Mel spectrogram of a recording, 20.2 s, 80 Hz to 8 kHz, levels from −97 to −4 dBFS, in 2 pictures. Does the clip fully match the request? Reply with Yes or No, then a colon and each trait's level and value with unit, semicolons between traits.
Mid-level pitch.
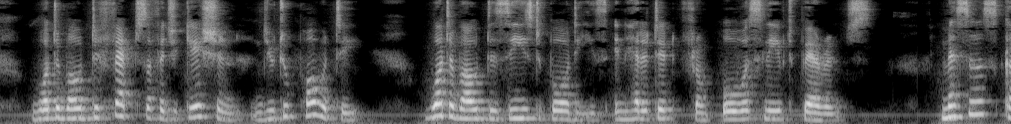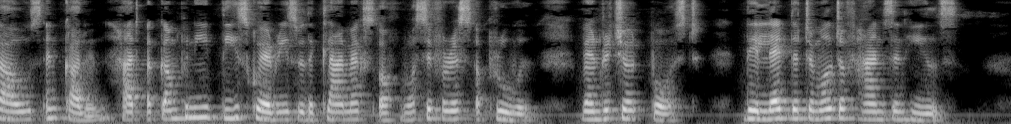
No: high, 205 Hz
